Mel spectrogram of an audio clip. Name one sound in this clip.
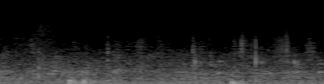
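A tennis ball bounces on the ground before a serve.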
